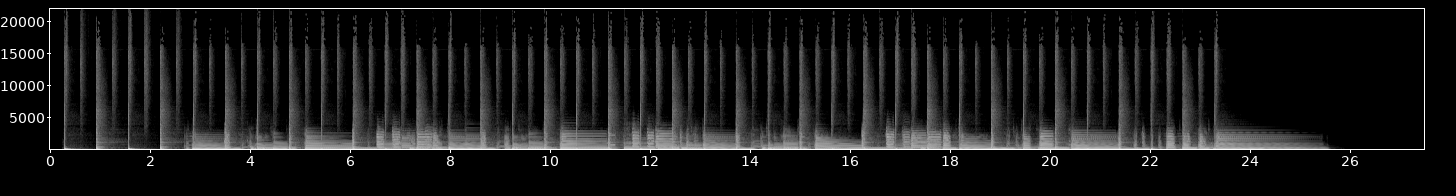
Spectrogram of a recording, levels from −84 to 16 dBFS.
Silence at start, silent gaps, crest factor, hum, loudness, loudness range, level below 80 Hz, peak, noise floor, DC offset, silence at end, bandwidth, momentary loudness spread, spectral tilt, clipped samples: 0.3 s; none; 16 dB; none; -17 LUFS; 4 LU; -24 dBFS; 0 dBFS; -86 dBFS; under 0.1%; 1.95 s; 19 kHz; 8 LU; -7.5 dB/octave; under 0.1%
